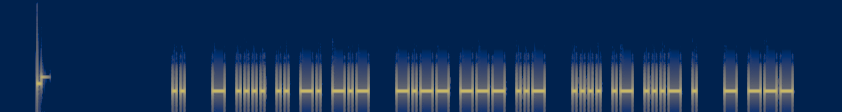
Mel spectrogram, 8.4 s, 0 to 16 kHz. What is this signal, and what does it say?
Morse code, heard as a keyed tone, about 30 wpm, 700 Hz. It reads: I THINK YOU HAVE TO
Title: Sets of 5 Words 30wpm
